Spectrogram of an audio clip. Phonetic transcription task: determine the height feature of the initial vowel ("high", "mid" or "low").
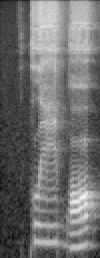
high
